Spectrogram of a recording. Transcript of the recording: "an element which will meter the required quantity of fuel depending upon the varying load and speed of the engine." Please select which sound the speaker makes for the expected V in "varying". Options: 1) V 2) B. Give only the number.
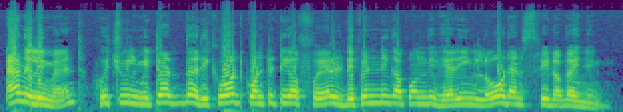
2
